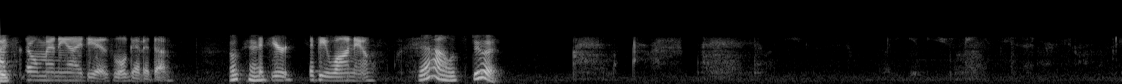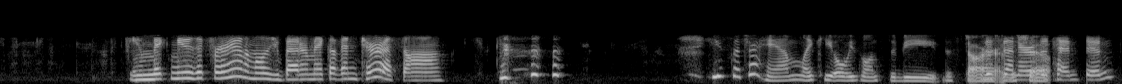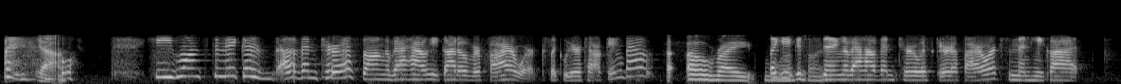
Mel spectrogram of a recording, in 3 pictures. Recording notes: open up the lines for listeners to call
